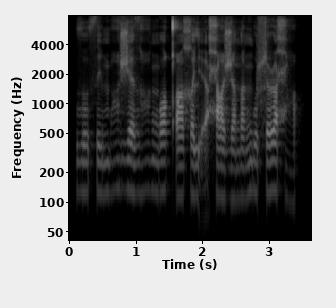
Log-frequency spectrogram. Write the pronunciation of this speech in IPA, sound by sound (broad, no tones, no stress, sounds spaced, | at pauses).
ð u θ i m ɑ̤ ʒ ɛ ð ɑ̤ ŋ ɔ qʼ æ χ ɪ lʲ æ̰ ħ ɑ ʒ ɑ n ɑ ŋ u ɬ ə˞ ħ ɑ̤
